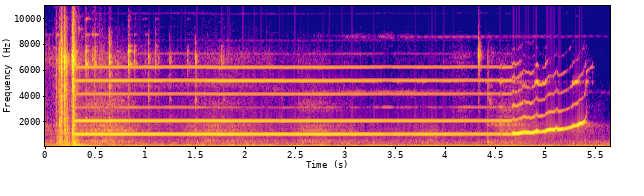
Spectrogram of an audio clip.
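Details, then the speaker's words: Fuel pump priming with key on, check engine light lit, engine not starting: steady high-pitched whine for several seconds, climbing at the end, as fuel pressure gauge rises to about six and a connection leaks slightly. "which sounds like a fuel pump is running if you hear that high-pitched squeal i believe that's a fuel pump"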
